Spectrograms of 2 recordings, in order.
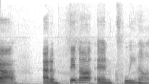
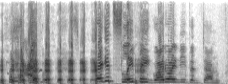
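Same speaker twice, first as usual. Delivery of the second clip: loud, laughing mock outrage; laughing while yelling; 7 semitones higher, 13 dB louder, slower than usual. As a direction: yell it through laughter. Quoting a funny meme.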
